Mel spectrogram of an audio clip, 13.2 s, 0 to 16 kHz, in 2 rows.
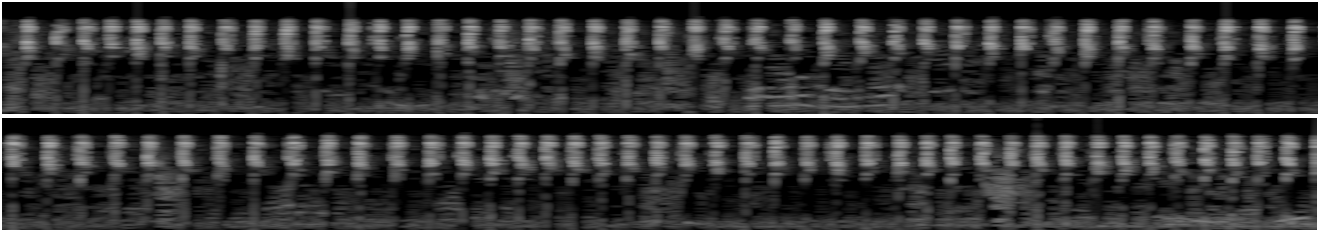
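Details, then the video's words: Lovebird kept as a competition bird, recorded 19 January 2018: a long, steady run of rapid high chattering notes, about five per second, continuing unbroken, with faint low background noise. "Suara Lovebird "Si Jawa""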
